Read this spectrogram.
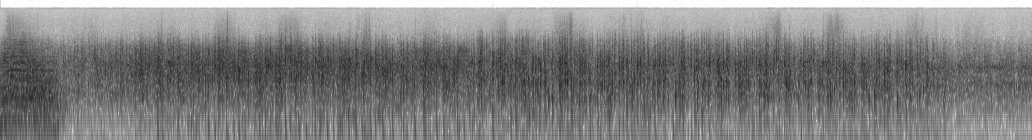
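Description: Hands clap in quick rhythm.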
